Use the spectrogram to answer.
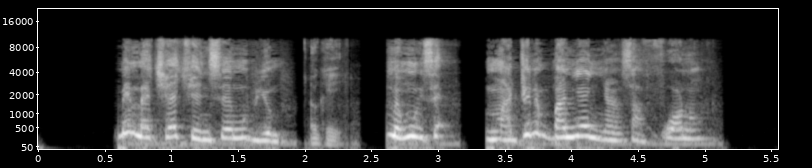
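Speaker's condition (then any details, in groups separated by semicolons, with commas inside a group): No condition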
